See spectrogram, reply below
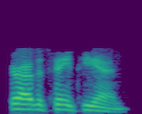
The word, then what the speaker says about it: Travis Etienne: So my question is, should I focus on so there's Javonte Williams, Travis Etienne, I don't know if I'm saying that right, the guy from Clemson, and then the Najee Harris. So those three guys. – Travis Etienne.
